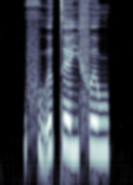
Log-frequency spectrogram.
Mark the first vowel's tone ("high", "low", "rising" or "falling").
rising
